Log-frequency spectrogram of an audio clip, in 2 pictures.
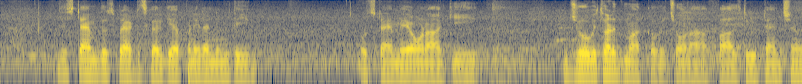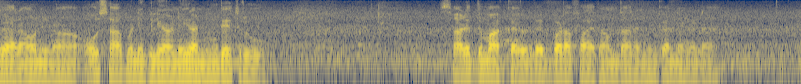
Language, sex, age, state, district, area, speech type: Dogri, male, 18-30, Jammu and Kashmir, Kathua, rural, spontaneous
